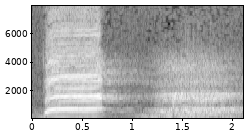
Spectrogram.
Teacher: ہونٹوں کے تری حصہ کو آپس میں سختی کے ساتھ ملانا, اور 1 الف کے برابر لمبا پڑھنا. با, اس سے زیادہ بھی نہیں اور اس سے کم بھی نہیں.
